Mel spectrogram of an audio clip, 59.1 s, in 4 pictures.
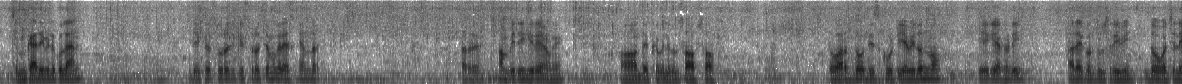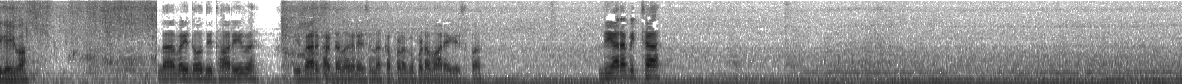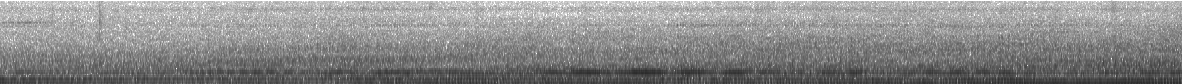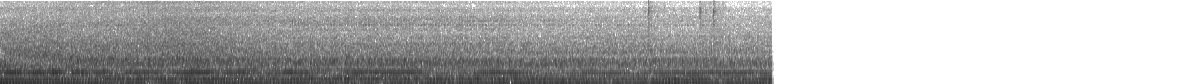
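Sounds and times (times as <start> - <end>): engine idling: 0.0 - 15.1, 18.2 - 54.0.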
